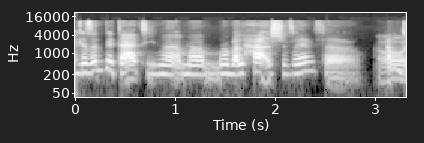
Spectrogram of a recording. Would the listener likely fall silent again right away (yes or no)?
no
